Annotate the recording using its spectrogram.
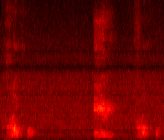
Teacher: At the beginning of a word, the letter ere makes a trilled R sound. Like, kind of like when you were a little kid and you played with little cars and you made the motor go.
